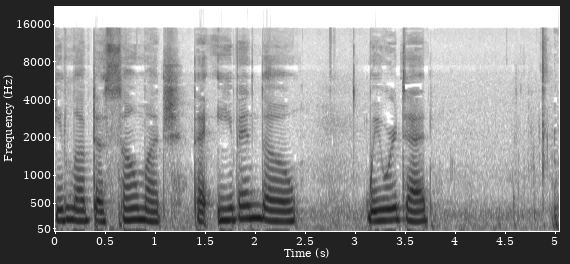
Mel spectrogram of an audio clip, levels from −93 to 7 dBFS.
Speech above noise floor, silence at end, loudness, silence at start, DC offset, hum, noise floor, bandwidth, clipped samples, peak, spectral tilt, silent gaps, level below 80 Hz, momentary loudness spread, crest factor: 25 dB; 0 s; -9 LUFS; 0 s; under 0.1%; none; -33 dBFS; 15.5 kHz; under 0.1%; 0 dBFS; -6.5 dB/octave; none; -38 dBFS; 19 LU; 10 dB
